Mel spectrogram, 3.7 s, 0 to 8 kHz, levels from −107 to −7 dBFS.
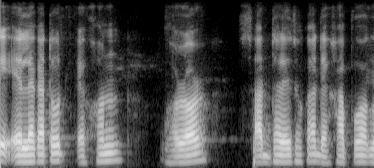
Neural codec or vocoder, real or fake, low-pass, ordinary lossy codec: none; real; 7.2 kHz; Opus, 24 kbps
